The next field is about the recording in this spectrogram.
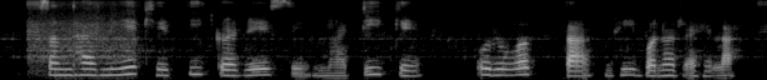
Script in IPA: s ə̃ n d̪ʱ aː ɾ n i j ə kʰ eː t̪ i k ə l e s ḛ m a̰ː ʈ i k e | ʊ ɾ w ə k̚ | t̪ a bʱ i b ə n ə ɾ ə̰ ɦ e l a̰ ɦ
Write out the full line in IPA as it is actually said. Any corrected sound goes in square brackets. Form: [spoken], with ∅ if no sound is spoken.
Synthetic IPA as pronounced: s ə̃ n d̪ʱ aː ɾ n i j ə kʰ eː t̪ i k ə [ɾ] e s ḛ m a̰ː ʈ i k e | ʊ ɾ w ə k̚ | t̪ a bʱ i b ə n ə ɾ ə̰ ɦ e l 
